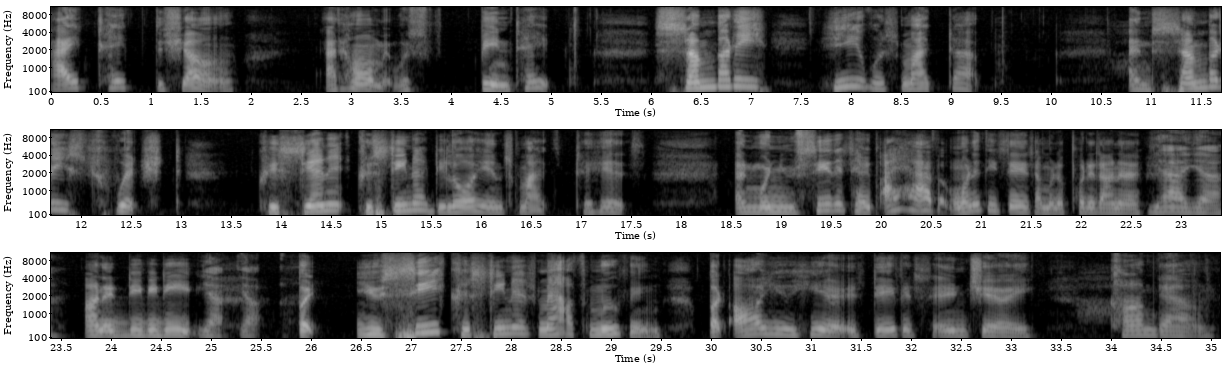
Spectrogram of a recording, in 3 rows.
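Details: Adult woman with cerebral palsy since birth, diagnosed at 18 months; real, unacted speech in a studio interview; dysarthria (cerebral palsy).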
